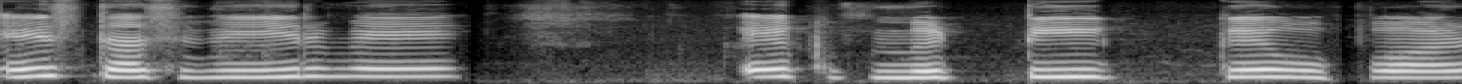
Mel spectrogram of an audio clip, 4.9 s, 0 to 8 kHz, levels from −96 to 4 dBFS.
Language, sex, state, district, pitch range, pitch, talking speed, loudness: Hindi, female, Madhya Pradesh, Bhopal, 240-270 Hz, 255 Hz, 85 wpm, -14 LUFS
